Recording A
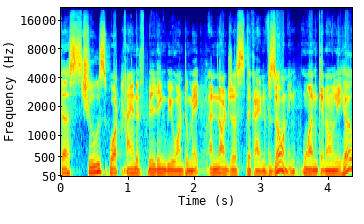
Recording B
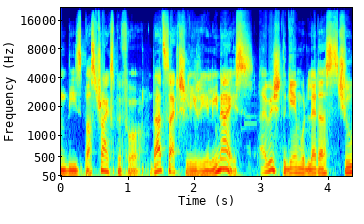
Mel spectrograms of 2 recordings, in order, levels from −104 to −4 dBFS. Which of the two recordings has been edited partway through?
B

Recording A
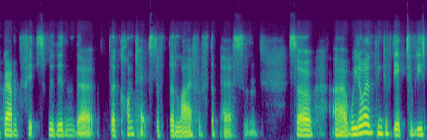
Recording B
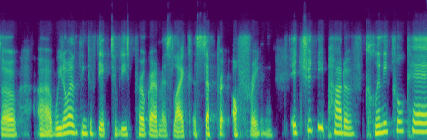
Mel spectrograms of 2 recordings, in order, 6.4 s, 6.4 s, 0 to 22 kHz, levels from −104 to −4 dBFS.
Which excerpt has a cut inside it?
B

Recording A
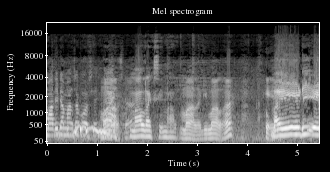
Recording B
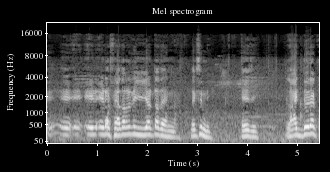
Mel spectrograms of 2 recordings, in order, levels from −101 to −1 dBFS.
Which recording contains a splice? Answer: A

